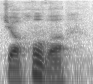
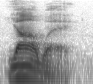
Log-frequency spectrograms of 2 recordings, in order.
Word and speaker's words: Yahweh: In the older translations, it was pronounced Jehovah. We know more accurately, it should be pronounced Yahweh.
